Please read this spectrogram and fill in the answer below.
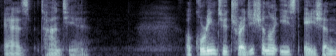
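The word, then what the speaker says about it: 丹田: you ever hear about tanjan in chinese it's pronounced as tantian according to traditional east asian medicine tanjon is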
